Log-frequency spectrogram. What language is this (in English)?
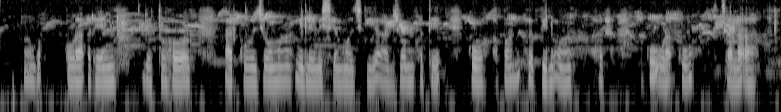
Santali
